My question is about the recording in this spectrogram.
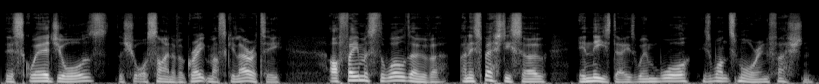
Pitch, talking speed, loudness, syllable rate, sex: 135 Hz, 185 wpm, -19 LUFS, 5.6 syllables/s, male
